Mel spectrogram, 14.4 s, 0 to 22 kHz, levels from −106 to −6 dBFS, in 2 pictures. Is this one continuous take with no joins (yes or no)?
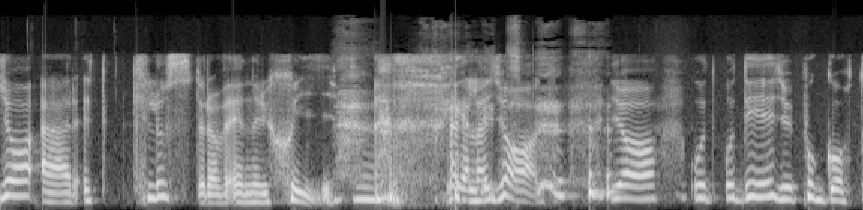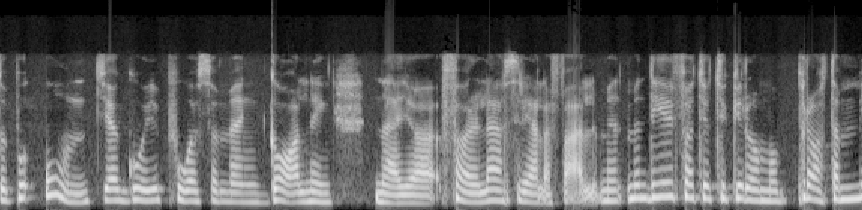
yes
